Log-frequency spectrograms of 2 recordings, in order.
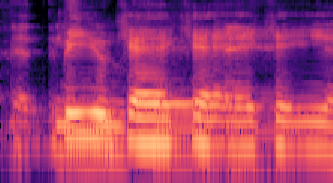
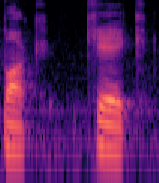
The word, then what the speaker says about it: bukkake: Yeah, the way it's spelled is like Bukkake, and she Yes. thought it was like buck cake.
